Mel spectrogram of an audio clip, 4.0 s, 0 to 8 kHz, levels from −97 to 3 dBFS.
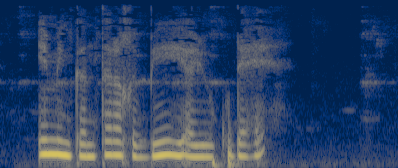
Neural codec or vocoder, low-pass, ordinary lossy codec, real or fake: none; 7.2 kHz; MP3, 32 kbps; real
